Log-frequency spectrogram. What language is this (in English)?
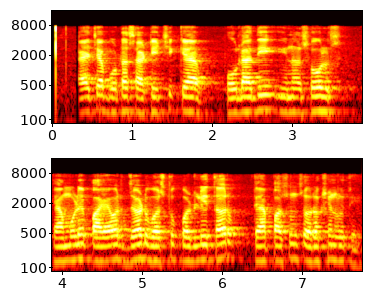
Marathi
